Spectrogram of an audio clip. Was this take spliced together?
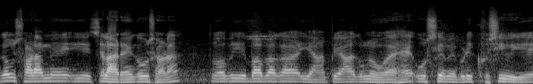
no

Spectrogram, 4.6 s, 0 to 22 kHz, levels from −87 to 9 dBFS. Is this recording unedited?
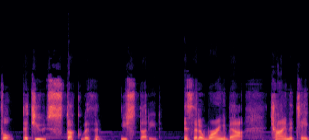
no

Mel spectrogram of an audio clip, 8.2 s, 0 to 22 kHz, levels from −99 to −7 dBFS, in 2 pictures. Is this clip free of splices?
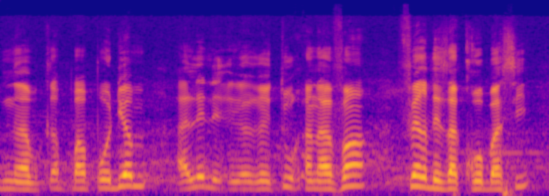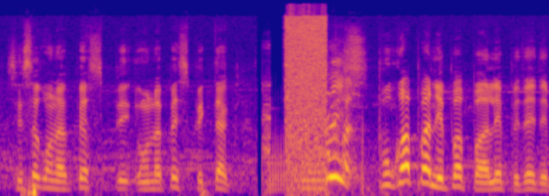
no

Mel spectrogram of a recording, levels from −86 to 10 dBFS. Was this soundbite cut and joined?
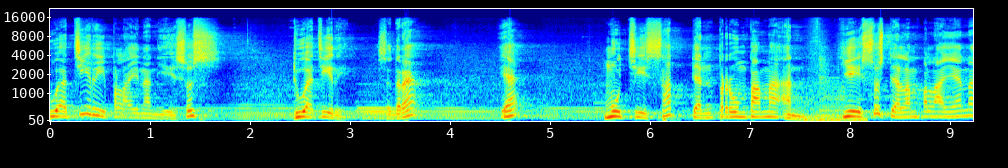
yes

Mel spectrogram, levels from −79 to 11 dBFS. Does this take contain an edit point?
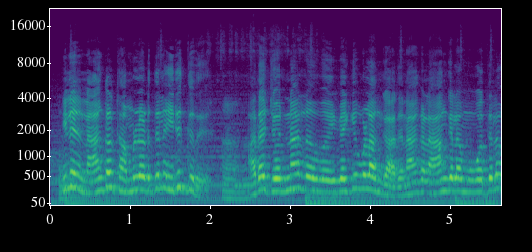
no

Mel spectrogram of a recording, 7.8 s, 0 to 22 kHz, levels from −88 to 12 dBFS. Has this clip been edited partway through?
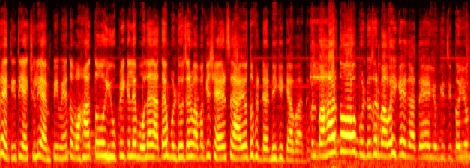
yes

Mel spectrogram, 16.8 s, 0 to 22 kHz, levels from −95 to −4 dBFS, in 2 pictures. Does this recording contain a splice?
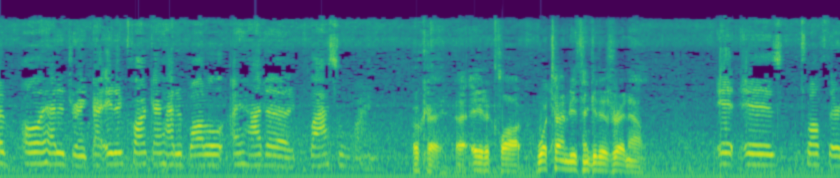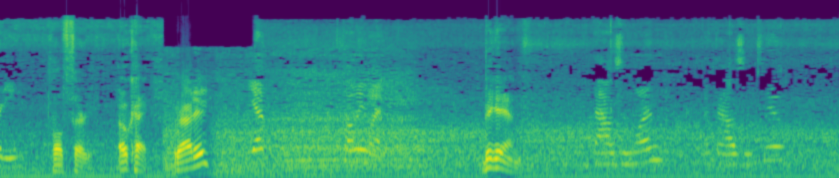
yes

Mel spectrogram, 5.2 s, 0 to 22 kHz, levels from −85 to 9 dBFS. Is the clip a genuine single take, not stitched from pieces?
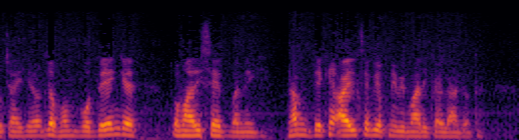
no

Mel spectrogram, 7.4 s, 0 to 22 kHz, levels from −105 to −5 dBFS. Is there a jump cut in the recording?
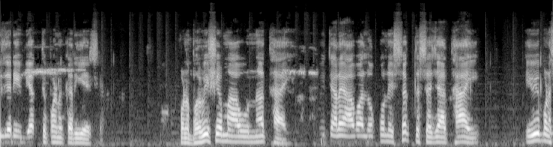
yes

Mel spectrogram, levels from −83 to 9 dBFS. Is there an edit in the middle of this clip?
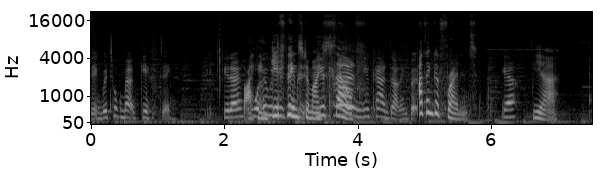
yes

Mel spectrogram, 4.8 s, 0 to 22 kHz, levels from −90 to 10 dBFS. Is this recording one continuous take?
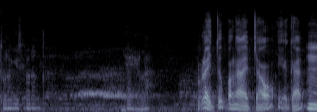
no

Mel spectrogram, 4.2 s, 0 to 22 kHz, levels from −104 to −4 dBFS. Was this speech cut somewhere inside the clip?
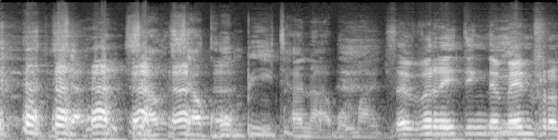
no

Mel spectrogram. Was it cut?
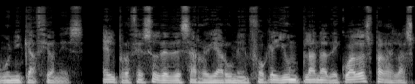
yes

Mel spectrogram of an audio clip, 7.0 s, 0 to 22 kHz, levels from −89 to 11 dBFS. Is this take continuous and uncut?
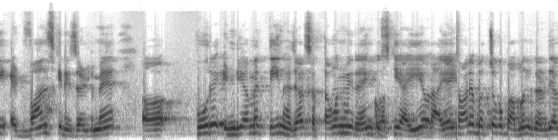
no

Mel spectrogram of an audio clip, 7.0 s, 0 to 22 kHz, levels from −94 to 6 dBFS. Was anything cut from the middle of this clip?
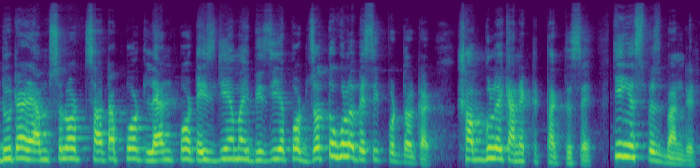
yes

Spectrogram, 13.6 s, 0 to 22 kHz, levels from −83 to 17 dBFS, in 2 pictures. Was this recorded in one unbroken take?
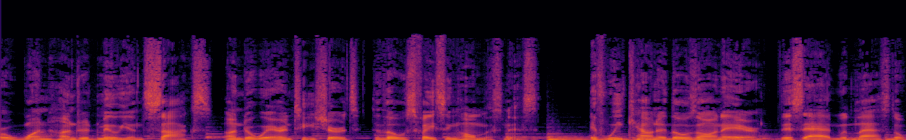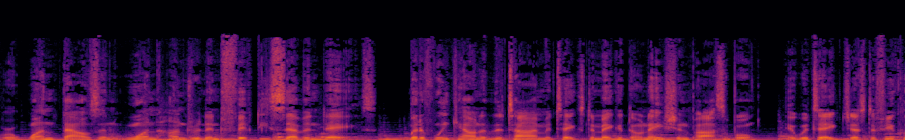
yes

